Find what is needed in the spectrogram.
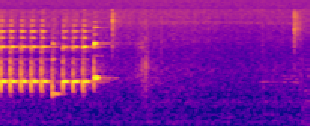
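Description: A faint, quick run of short electronic beeps in the first moment, then near silence.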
